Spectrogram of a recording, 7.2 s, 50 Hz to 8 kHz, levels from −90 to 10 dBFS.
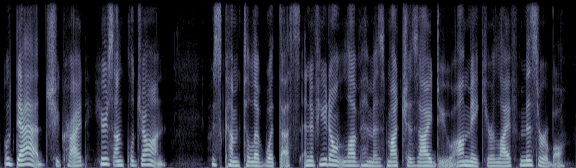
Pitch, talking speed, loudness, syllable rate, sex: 195 Hz, 250 wpm, -21 LUFS, 5.5 syllables/s, female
